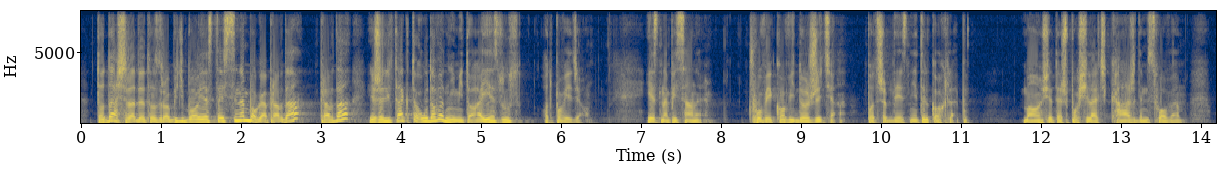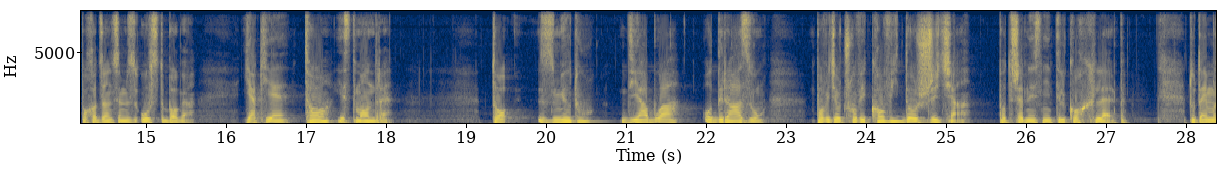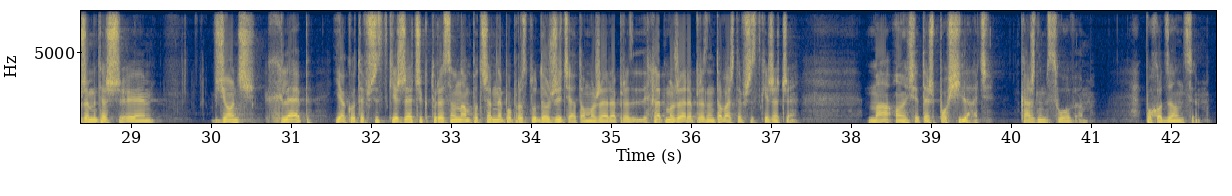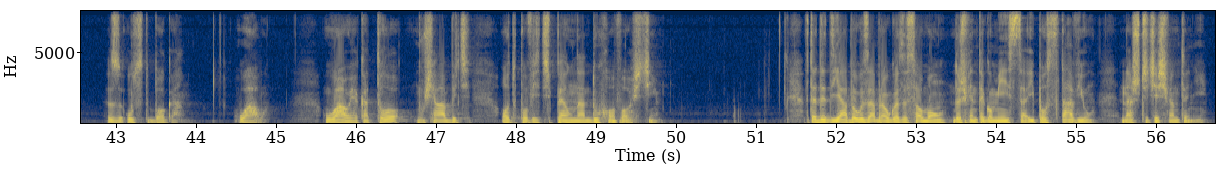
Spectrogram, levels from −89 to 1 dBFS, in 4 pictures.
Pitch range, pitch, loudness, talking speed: 110-145 Hz, 130 Hz, -12 LUFS, 125 wpm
